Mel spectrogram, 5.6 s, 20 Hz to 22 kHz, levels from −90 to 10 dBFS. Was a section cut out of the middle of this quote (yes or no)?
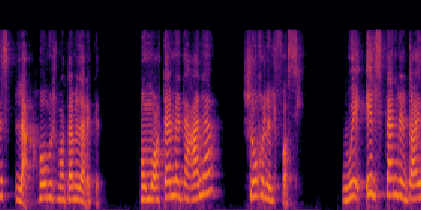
no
